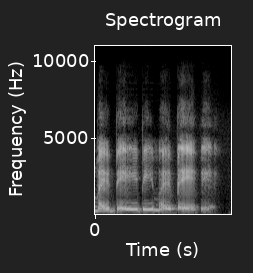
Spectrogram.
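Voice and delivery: mock screaming voice. Retelling finding her daughter after the door was kicked down: retelling a scream. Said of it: "I start screaming".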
